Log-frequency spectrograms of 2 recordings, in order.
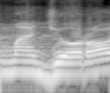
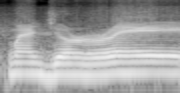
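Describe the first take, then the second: First: The vowel after r is an open a. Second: The vowel after r leans toward e. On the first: The voyage is smooth. The speaker calls it wrong. "tidak dibaca majoro yang menggambarkan smooth" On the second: The voyage is rocking and uncomfortable. The speaker calls it right. "Ngomongnya kayak slanting"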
